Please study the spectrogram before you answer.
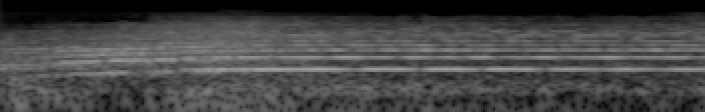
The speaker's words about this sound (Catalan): era la sirena instal·lada al campanar del Fadrí la que anunciava l'horror que anava a caure dels avions o dels barcos de guerra que vorejaven la costa. Quan sonava una volta, l'atac era per l'aire. Si ho feia cinc, era per mar.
